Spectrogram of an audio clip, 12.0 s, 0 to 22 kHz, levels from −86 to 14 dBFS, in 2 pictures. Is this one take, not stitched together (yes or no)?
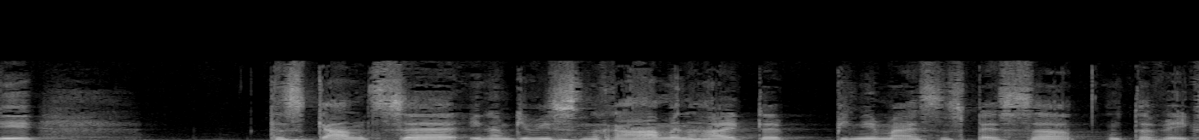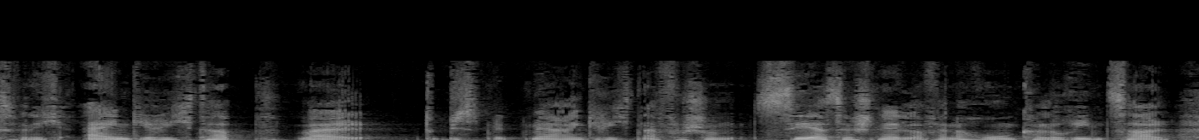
yes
